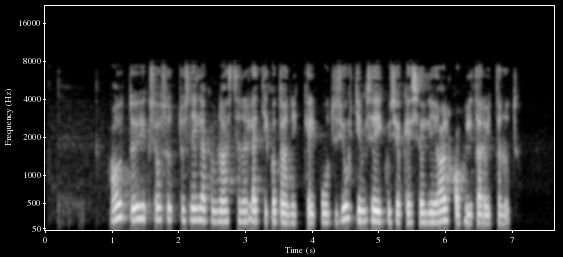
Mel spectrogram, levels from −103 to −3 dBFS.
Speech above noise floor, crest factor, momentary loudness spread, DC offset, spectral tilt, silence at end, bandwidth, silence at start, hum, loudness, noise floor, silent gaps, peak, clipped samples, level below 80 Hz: 46 dB; 16 dB; 6 LU; under 0.1%; -5 dB/octave; 0.6 s; 7.8 kHz; 1 s; none; -19 LUFS; -65 dBFS; none; -4 dBFS; under 0.1%; -62 dBFS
